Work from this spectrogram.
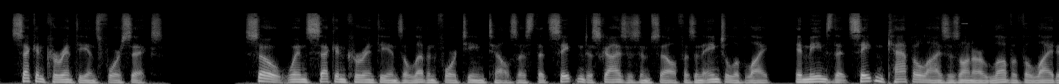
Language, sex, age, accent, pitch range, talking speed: English, male, 50-69, American, 90-115 Hz, 180 wpm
